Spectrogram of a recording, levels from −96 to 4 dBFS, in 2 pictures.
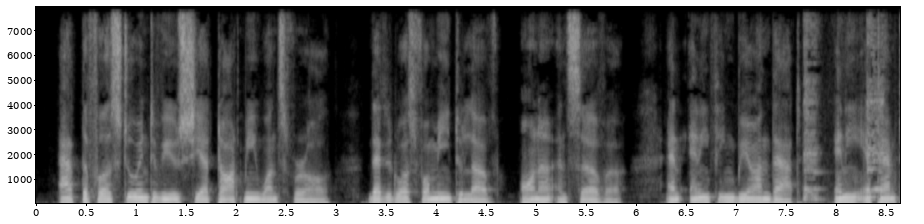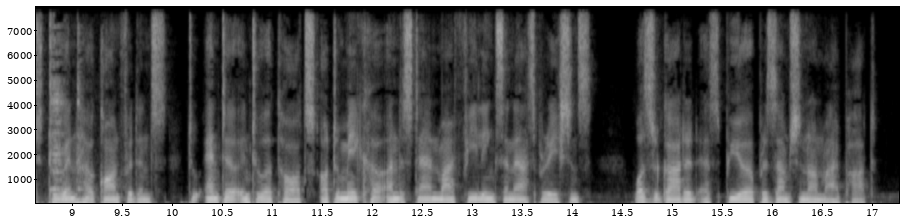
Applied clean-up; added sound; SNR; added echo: none; Fart; 11 dB; none.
